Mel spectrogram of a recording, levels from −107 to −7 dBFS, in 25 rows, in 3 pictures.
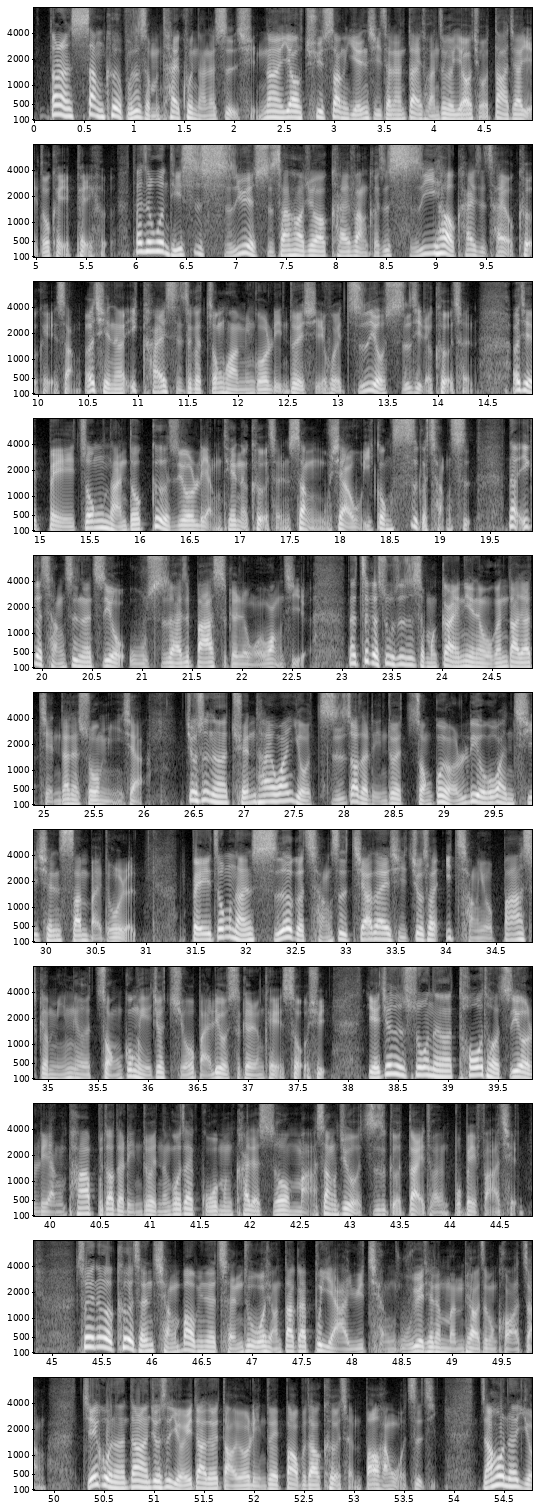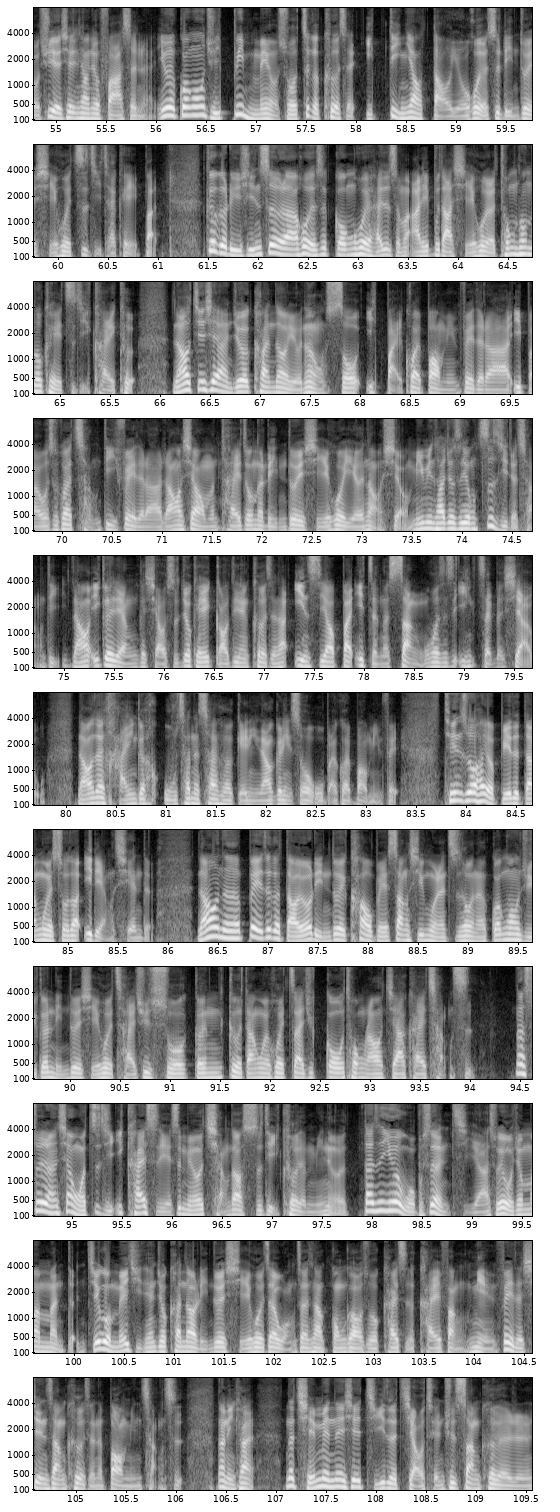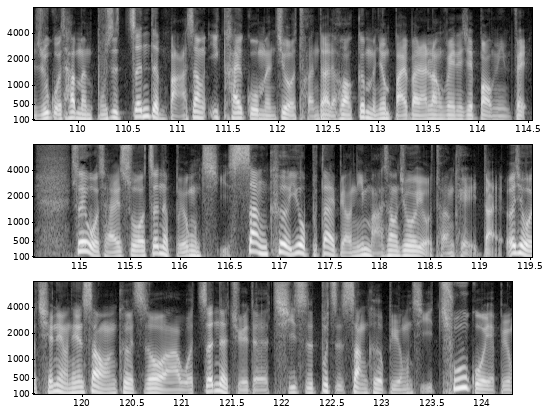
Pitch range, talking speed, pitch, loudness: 110-150 Hz, 355 characters per minute, 125 Hz, -22 LUFS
